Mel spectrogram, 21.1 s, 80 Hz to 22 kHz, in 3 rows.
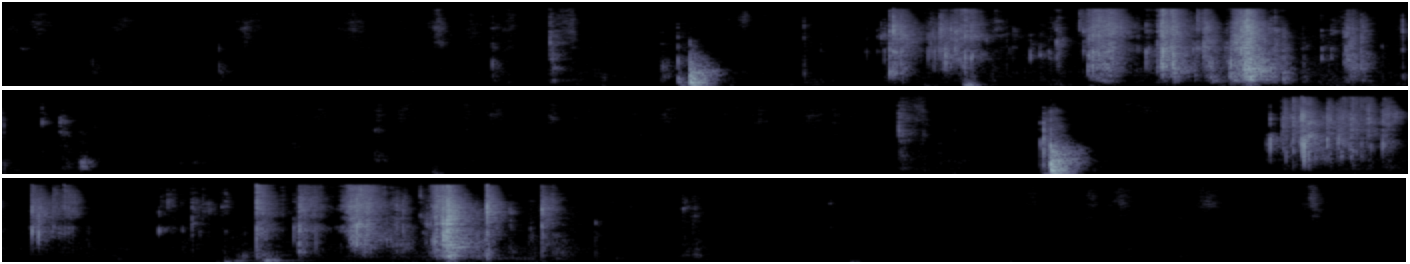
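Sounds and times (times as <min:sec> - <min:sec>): trading cards rustling and sliding: 0:04.4 - 0:07.0, 0:15.0 - 0:16.9.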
